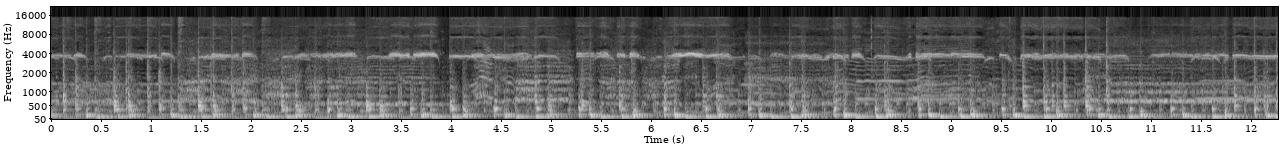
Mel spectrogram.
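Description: Traditional Mandinka music: fast, dense drumming with a steady beat and a melody over it.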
